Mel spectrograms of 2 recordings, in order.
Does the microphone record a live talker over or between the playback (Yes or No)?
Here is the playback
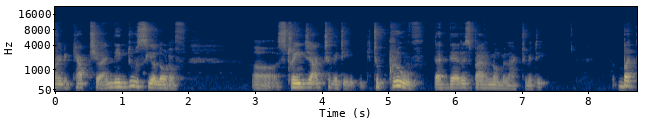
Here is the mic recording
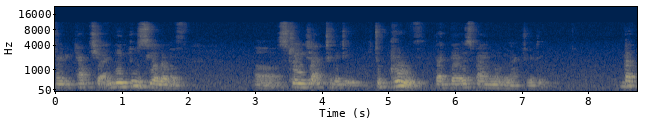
No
